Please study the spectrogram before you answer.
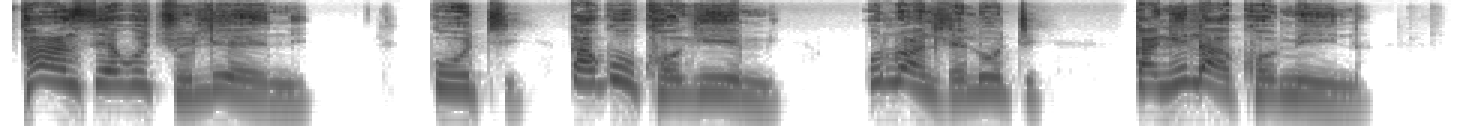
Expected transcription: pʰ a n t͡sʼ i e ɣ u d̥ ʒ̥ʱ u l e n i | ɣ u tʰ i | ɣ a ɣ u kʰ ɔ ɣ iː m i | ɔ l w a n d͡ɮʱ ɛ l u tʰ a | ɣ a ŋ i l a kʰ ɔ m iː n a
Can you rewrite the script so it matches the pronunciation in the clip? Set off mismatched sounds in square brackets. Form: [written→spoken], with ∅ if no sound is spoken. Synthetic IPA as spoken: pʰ a n t͡sʼ i e ɣ u d̥ ʒ̥ʱ u l e n i | ɣ u tʰ i | ɣ a ɣ u kʰ ɔ ɣ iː m i | [ɔ→u] l w a n d͡ɮʱ ɛ l u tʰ [a→i] | ɣ a ŋ i l a kʰ ɔ m iː n a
